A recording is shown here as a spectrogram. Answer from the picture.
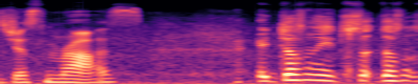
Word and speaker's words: Mroz: Mroz? Yeah, it's Mroz. Mm-hmm. Mroz. And it's Polish. That's right. So the O actually is supposed to be read as a U, but since there is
